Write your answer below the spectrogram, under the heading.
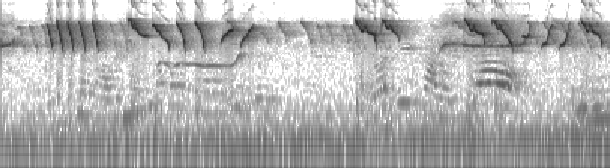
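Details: Young wild-caught mountain white-eye from Mount Ciremai, Majalengka, West Java, after one month of song training, beginning to pick up the 'nembak' style: rapid, very high chirps and swooping whistled notes in dense bursts, with a faint low hum beneath.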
